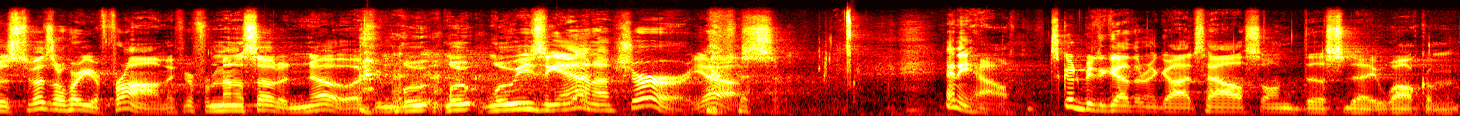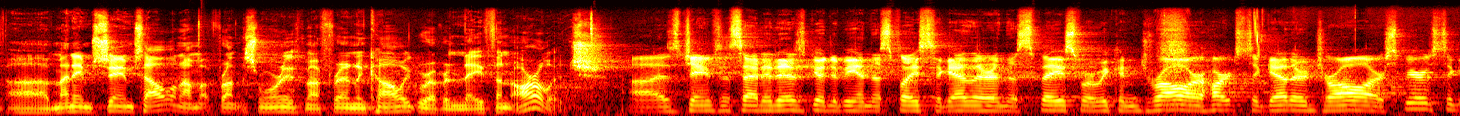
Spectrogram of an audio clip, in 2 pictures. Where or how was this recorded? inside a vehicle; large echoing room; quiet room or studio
large echoing room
